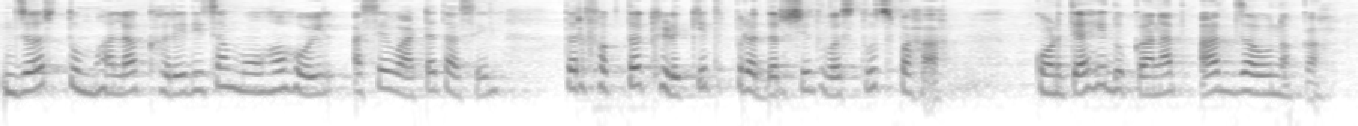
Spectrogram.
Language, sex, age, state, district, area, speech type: Marathi, female, 18-30, Maharashtra, Pune, urban, read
